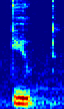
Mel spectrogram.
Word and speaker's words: duped: word is d-u-p-e but we do not pronounce the Ed here so it's just duped duped blind Conformity the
